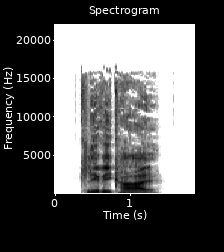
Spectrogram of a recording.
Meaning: clerical
- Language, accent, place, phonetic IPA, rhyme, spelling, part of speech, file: German, Germany, Berlin, [kleːʁiˈkaːl], -aːl, klerikal, adjective, De-klerikal.ogg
